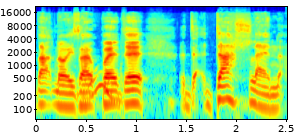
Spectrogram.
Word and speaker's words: darllen: But darllen, and you got an R in front of it as well. If you can roll your R's, darllen.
